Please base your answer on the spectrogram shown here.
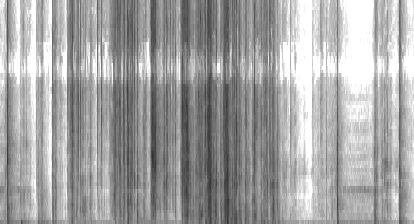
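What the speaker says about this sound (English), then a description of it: "watching some hockey cards get open" Packs of Tim Hortons hockey cards are torn open by hand, with close crinkling foil wrappers, sharp tearing bursts and quieter handling gaps between, irregular and without speech.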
